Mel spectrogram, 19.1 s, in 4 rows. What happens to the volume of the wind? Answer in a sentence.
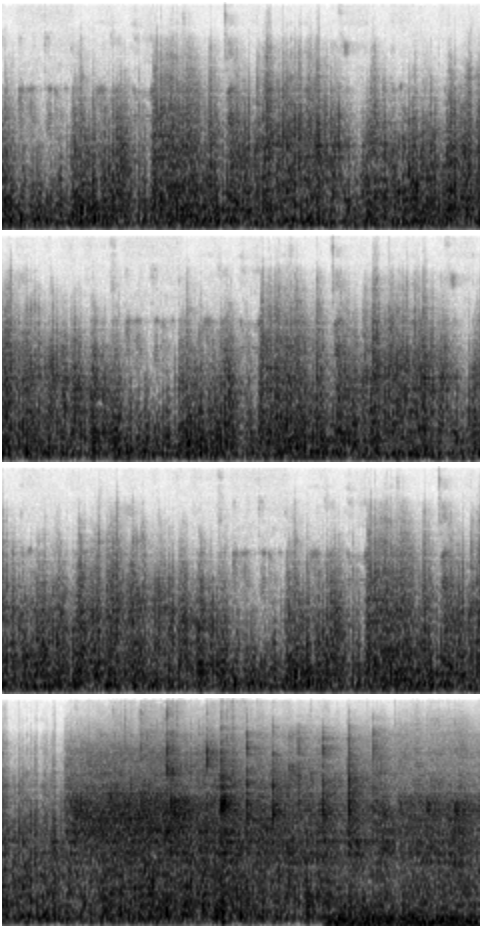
The volume of the wind stays about the same.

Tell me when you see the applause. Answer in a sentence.
You can hear the applause from 14.9 to 19.0 s.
